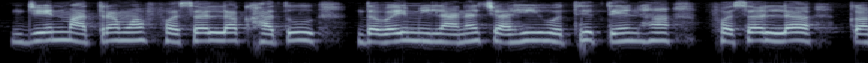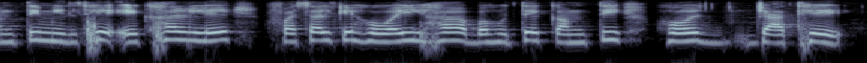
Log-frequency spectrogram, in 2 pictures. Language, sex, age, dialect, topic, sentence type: Chhattisgarhi, female, 18-24, Western/Budati/Khatahi, agriculture, statement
